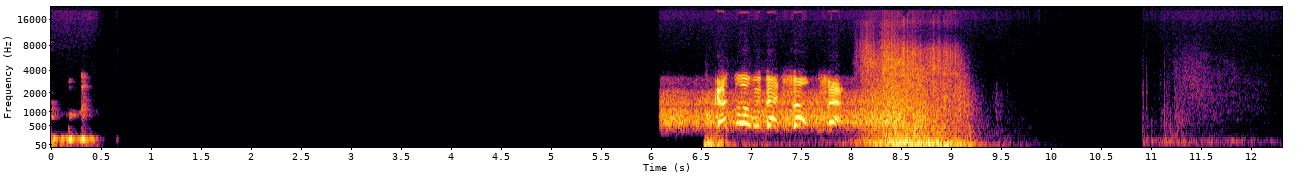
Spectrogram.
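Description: Artillery strikes land in the real-time strategy game Wargame: Red Dragon during a 1vs1 ranked match: a burst of booming, crackling impacts swells into a loud rumbling blast, then fades to a low distant rumble after a long quiet stretch.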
